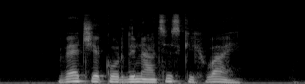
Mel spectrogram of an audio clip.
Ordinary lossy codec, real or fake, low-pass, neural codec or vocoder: none; real; 10.8 kHz; none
